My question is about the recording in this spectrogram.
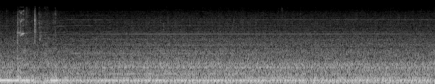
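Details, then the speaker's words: Cold old straight-six engine idling a bit higher than expected, set high because lower it cuts out when cold: steady, even idle with no misses; lifter noise noted between 700 and 1200 rpm; normal cold idle. "it just cuts out because it's in motor's cold and this thing's kind of cold natured that's kind of idling a little higher than it was I thought it was at, 1500"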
